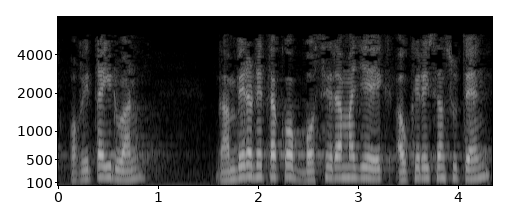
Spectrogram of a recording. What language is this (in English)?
Basque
